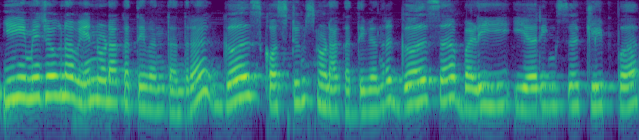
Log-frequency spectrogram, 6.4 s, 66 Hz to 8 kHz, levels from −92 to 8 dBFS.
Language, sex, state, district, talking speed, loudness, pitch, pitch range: Kannada, female, Karnataka, Bijapur, 150 wpm, -16 LUFS, 215 Hz, 205-255 Hz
